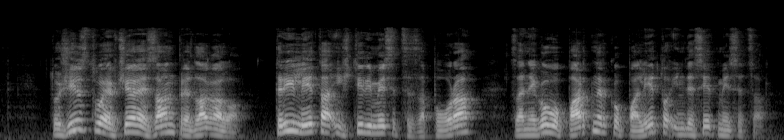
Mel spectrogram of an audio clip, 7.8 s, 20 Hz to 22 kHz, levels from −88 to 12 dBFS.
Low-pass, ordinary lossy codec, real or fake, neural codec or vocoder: none; none; real; none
